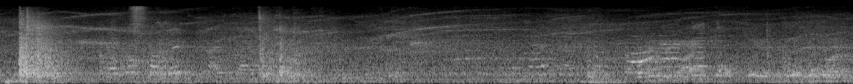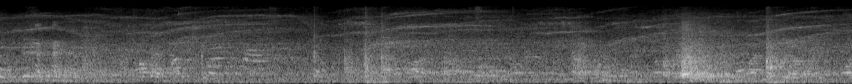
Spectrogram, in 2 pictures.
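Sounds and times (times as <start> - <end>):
rc car electric motors whining: 0.0 - 17.0
voices echoing in a hall: 0.7 - 17.0.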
